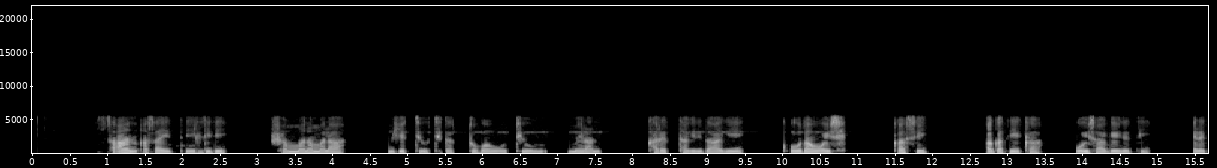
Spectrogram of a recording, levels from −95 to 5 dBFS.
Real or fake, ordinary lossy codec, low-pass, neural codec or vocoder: real; Opus, 64 kbps; 5.4 kHz; none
